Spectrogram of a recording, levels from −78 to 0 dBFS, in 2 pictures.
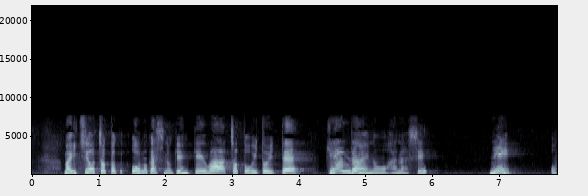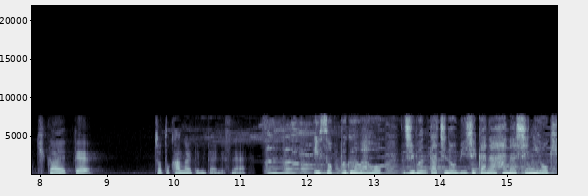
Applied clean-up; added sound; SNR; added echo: none; none; none; none.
